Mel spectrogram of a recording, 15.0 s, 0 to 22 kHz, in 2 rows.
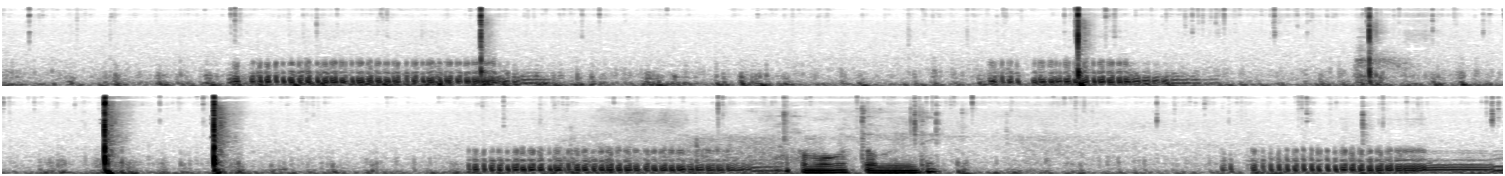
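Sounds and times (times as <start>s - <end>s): campfire crackling and popping: 0.0s - 15.0s
dog growling low: 1.1s - 3.0s, 4.8s - 7.2s, 9.8s - 15.0s.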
